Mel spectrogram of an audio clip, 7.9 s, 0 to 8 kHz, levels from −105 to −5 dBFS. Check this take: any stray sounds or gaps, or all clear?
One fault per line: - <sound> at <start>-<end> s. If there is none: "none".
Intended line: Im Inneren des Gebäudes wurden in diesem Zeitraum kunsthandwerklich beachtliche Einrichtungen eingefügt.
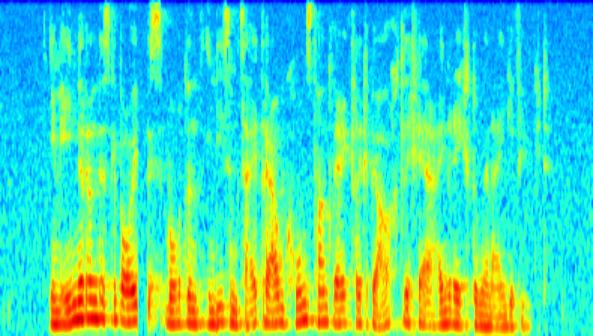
- dropout at 1.8-2.0 s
